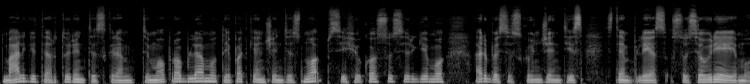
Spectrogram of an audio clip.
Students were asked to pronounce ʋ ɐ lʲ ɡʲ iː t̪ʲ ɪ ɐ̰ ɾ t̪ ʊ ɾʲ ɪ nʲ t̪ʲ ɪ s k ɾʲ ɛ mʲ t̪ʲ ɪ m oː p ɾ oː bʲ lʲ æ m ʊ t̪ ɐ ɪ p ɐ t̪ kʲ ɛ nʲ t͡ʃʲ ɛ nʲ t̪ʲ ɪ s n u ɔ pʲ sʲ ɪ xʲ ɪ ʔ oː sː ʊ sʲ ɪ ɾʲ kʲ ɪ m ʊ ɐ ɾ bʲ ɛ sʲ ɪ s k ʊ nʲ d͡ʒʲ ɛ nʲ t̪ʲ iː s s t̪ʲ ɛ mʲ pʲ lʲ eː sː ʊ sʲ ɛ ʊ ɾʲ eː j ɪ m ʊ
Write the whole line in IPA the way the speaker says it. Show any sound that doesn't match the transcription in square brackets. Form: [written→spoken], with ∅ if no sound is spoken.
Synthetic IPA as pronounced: ʋ ɐ lʲ ɡʲ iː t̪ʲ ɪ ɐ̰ ɾ t̪ ʊ ɾʲ ɪ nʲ t̪ʲ ɪ s k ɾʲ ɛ mʲ t̪ʲ ɪ m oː p ɾ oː bʲ lʲ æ m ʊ t̪ ɐ ɪ p ɐ t̪ kʲ ɛ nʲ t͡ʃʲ ɛ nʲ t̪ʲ ɪ s n u ɔ pʲ sʲ ɪ xʲ ɪ [ʔ→k] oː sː ʊ sʲ ɪ ɾʲ [kʲ→ɡʲ] ɪ m ʊ ɐ ɾ bʲ ɛ sʲ ɪ s k ʊ nʲ d͡ʒʲ ɛ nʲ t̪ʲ iː s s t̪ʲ ɛ mʲ pʲ lʲ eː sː ʊ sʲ ɛ ʊ ɾʲ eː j ɪ m ʊ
